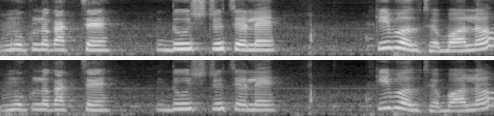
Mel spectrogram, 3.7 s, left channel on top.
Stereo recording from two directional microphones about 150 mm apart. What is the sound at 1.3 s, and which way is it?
Speech, 20° left (ahead or behind).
